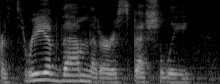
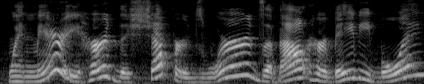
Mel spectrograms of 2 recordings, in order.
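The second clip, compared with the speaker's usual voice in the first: lively, louder storybook reading; reading to children; 5 dB louder, slower than usual. Acted. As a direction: read it out like a picture book for little ones. Reading alphabet book aloud.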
